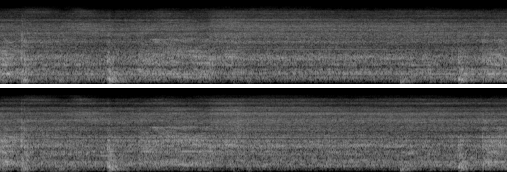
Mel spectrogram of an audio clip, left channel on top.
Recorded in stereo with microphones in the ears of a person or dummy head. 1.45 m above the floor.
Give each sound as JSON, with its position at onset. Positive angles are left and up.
{"t": 0.0, "sound": "a machine running", "side_deg": -5, "distance_m": 2.5}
